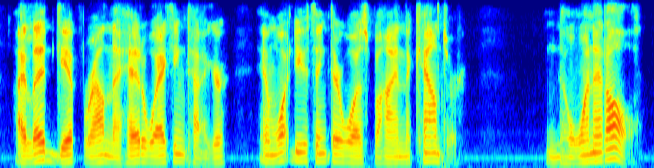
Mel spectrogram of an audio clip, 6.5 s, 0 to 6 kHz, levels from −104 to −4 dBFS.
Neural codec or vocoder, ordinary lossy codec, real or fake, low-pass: codec, 16 kHz, 16 kbps, FunCodec, trained on LibriTTS, 50 frames a second; Opus, 32 kbps; fake; 5.4 kHz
